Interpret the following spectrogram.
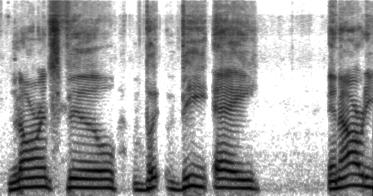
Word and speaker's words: Lawrenceville: i see it right you said it right lawrenceville the va and i already know how it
